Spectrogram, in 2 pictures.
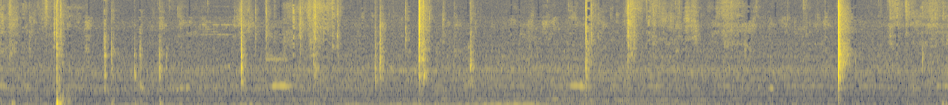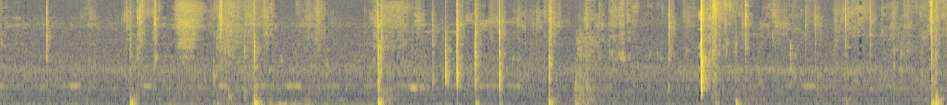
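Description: Irregular small clicks and knocks of a plastic-and-rubber power bank case being handled and pried at along its edges with a thin opening tool.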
